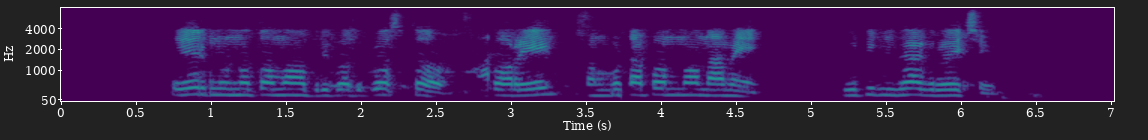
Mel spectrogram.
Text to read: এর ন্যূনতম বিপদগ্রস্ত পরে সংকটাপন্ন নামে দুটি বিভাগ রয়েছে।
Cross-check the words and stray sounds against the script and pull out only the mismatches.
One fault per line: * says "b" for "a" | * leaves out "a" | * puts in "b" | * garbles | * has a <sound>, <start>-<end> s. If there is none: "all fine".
* has a dropout, 3.7-3.8 s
